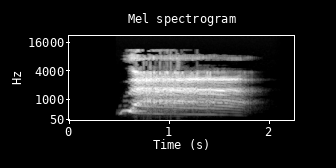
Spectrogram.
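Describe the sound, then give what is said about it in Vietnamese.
An agonized scream from elders undergoing heavenly tribulation: a single loud, sustained cry lasting about a second and a half, rising sharply at the onset and then holding a strained, harsh pitch before cutting off. “Tiếng kêu thảm thiết truyền đến, bọn họ cả đời đều không trải qua lôi phạt.”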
